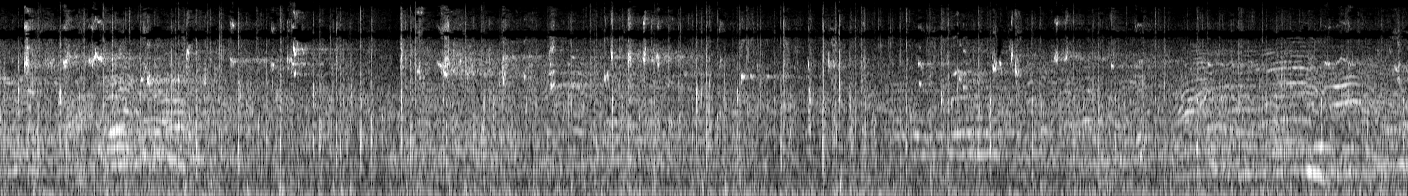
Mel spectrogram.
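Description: Many basketballs dribbled at once on a hardwood court, a continuous irregular stream of short bounces, mixed with voices talking in a large arena.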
